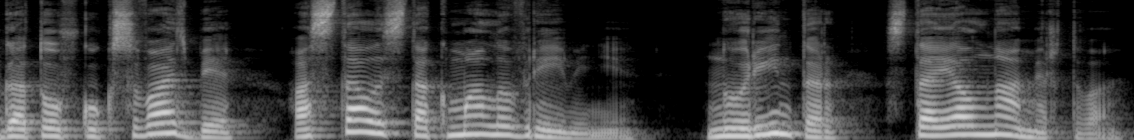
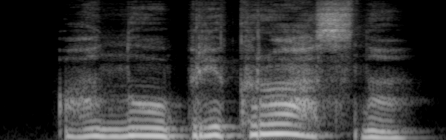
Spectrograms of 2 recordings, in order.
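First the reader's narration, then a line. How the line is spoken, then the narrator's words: Breathless. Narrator (Russian): выдохнула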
